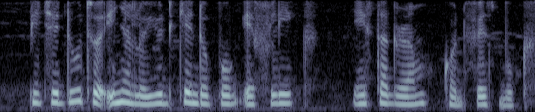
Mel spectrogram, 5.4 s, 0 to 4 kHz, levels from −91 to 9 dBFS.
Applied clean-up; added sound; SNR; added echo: none; none; none; none.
